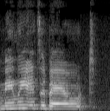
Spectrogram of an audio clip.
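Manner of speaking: about said with Minnesotan vowel. Speaker describing a horror thriller book slips into their Minnesotan accent. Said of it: "There is my uh, Minnesotan accent for you".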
